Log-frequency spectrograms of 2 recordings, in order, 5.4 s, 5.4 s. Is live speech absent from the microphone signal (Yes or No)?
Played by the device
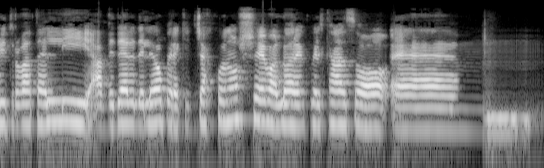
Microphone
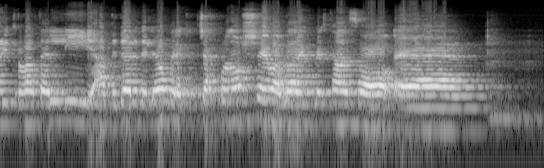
Yes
